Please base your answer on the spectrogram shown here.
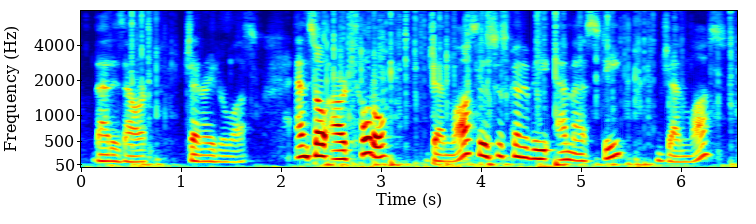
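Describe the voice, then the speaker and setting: Animated coder talking through a tutorial. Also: medium pitch, slight background noise. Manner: informal, thinking aloud while working, tags statements with "right?". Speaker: instructor, coding tutorial presenter. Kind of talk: casual live-coding tutorial narration.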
